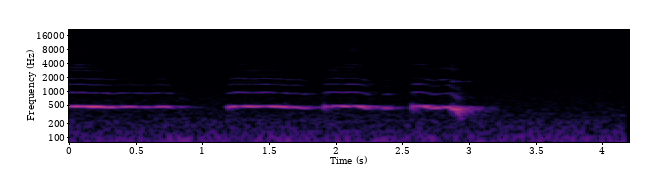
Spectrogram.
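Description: A woman humming in short held notes at nearly one high pitch, four of them, the last dropping off about three seconds in.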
